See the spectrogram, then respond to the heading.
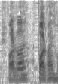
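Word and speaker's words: Folkwang: especialización en Estudios Superiores de Composición Coreográfica en Folwang, no sé cómo se pronuncia. – Folwang Hochschule, en Alemania.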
